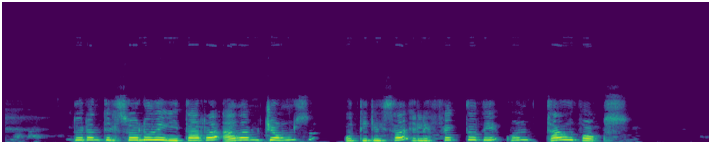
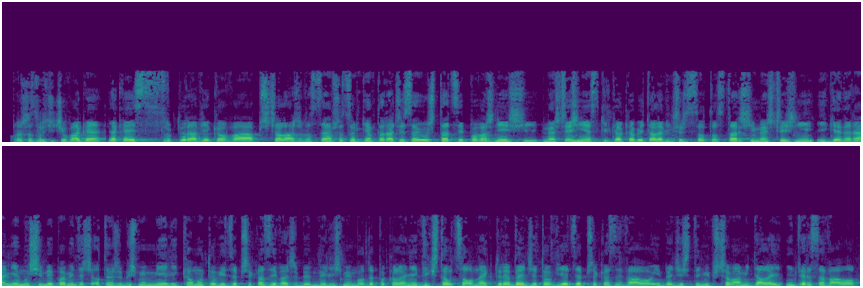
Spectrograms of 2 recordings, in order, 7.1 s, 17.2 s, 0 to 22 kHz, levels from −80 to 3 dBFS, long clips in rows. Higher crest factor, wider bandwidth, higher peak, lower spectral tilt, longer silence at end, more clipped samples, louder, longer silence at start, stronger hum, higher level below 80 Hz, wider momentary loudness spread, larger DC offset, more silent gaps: about the same, 14 dB vs 14 dB; second, 7 kHz vs 11.5 kHz; first, -2 dBFS vs -8 dBFS; second, -4.5 dB/octave vs -6 dB/octave; first, 0.9 s vs 0 s; neither; first, -14 LUFS vs -23 LUFS; first, 0.7 s vs 0.1 s; neither; first, -52 dBFS vs -58 dBFS; first, 12 LU vs 5 LU; neither; neither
